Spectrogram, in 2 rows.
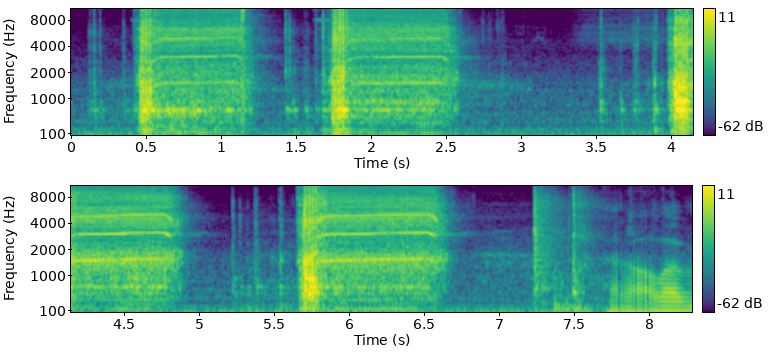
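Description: Power tool running bolts out of a 6L90E automatic transmission valve body: four separate bursts of whirring, each about a second long, with short pauses between them and a faint clink near the end.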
